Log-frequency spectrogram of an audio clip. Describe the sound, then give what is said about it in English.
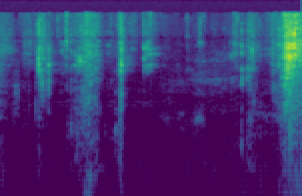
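Crunchy chewing of sugar snap peas that have been soaked for about an hour, a handful of irregular crisp bites with short pauses between them, ending in a louder, fuller crunch; no one speaks. “Because even though I've been soaking it for about an hour, I can't believe they're still this crunchy.”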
